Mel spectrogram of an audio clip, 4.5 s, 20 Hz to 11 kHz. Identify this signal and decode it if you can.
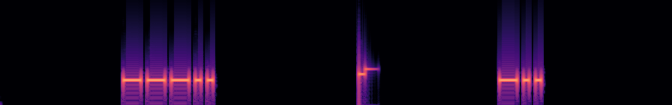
Morse code, heard as a keyed tone, about 30 wpm, 700 Hz. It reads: 8 D
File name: Single-Letter-Number-30wpm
